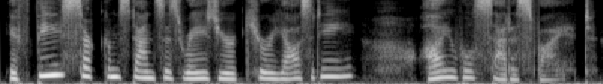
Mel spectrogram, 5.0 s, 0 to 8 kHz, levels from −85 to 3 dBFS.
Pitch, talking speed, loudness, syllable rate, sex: 235 Hz, 120 wpm, -17 LUFS, 4.7 syllables/s, female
